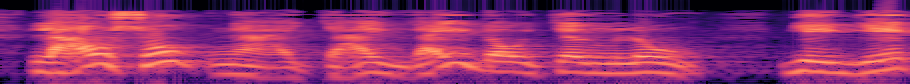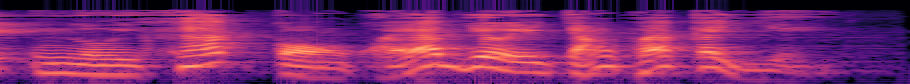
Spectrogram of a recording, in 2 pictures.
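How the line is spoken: Loud laughing. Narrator (Vietnamese): Quái Khiếu Quá cười to nói

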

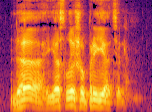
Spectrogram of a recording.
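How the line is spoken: Hoarse reply. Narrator (Russian): хрипло отозвался майор

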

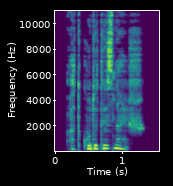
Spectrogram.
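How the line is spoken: Whisper. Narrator (Russian): прошептала я

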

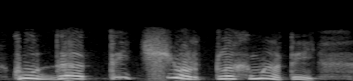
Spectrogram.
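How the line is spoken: Desperate scream. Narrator (Russian): закричала отчаянно Зина

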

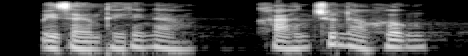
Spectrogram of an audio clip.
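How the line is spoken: Tender, doting voice. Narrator (Vietnamese): giọng nói dịu dàng cực kỳ cưng chiều

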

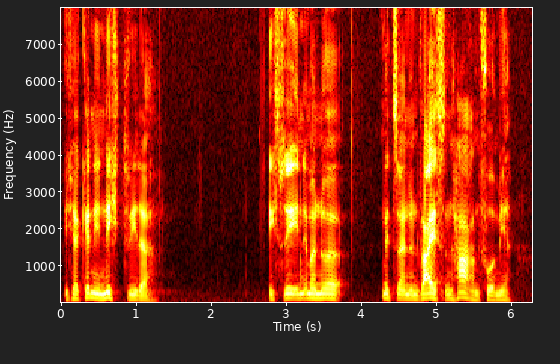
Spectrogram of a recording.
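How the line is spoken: Sad voice. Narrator (German): Jean sagte dann mit trauriger Stimme

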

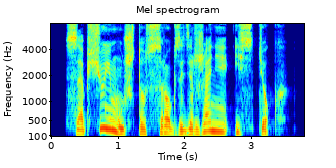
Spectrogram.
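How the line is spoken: Through gritted teeth. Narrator (Russian): ответила она сквозь зубы

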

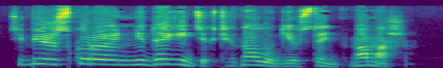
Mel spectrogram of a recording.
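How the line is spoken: Smirking snort. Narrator (Russian): хмыкнул он

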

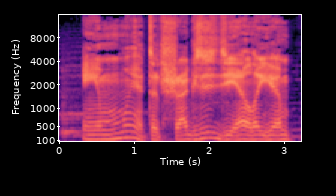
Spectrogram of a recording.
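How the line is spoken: Hissed through teeth. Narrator (Russian): сквозь зубы прошипел он

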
